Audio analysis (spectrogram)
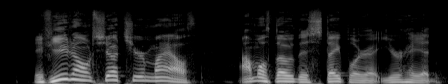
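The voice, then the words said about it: Imitates another person's voice. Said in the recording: “my best Coach Weaver impression”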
